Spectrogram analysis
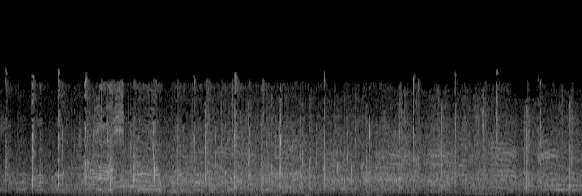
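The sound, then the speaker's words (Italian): A large crowd of faithful waiting on the churchyard outside a basilica fills the air with a steady wash of overlapping voices and scattered applause, sharp claps popping through the continuous murmur for the whole stretch. “All'uscita ancora un pensiero alla folla di fedeli che l'attendevano sul Sagrato.”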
